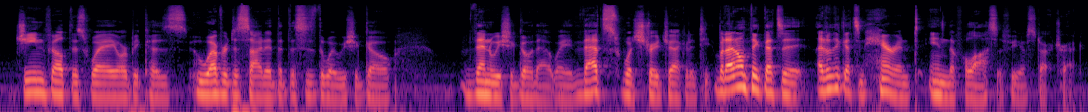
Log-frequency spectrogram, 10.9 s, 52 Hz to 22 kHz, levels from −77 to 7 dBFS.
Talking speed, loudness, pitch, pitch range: 240 wpm, -21 LUFS, 125 Hz, 120-145 Hz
